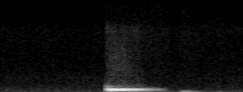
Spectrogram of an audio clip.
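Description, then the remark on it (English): A short electronic notification tone from a device sounds once, steady and fairly low-pitched, fading out after about a quarter second, followed by a faint brief blip. No one speaks. “Oh, I just got a notification here.”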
